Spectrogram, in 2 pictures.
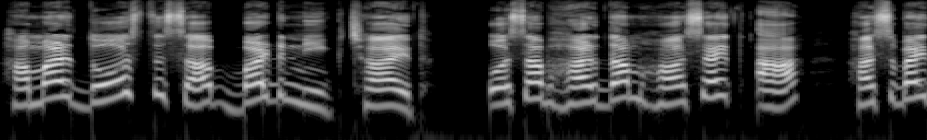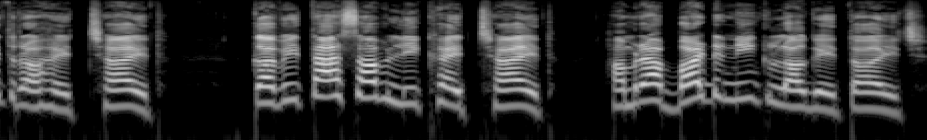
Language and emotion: Maithili, neutral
